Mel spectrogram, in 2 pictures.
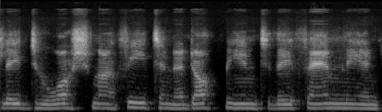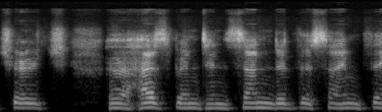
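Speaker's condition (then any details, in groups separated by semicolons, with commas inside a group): Cerebral palsy; severe birth complications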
